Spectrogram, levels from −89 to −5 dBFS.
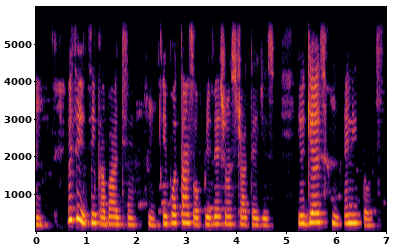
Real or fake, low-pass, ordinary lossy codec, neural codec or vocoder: real; 5.4 kHz; none; none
